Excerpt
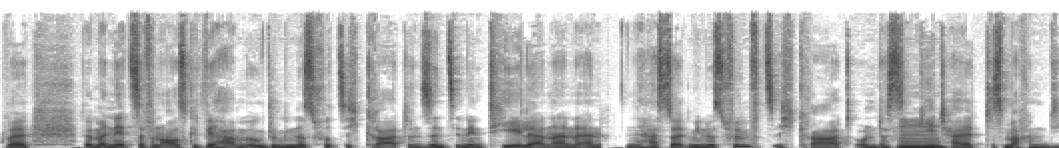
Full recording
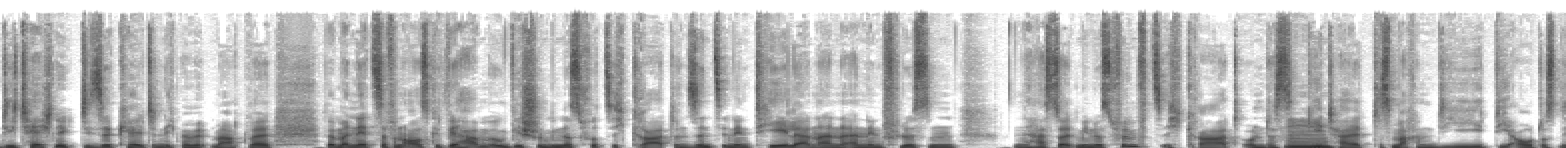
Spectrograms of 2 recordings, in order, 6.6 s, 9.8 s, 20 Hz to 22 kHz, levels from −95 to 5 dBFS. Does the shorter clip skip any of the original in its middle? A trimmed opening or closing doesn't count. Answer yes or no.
yes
